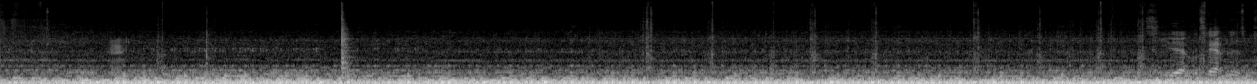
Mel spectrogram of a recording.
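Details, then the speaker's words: 2002 Chevrolet Silverado 1500 2WD, 5.3 L V8, P0300 random misfire, heard at tailpipe: lumpy idle with uneven chuffing and a faint tick at each misfire; scope compression test found cylinder 2 exhaust valve intermittently not sealing. "about every time that sucker misfires you can hear hear a little tick down in there i'm pretty sure i'm pretty sure it's this exhaust valve right here"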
